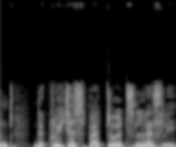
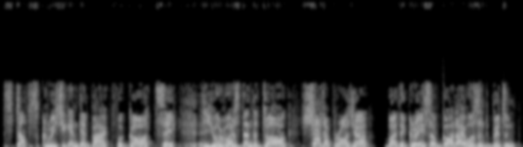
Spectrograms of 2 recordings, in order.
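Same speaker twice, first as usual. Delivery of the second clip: high, exasperated yelling; furious Larry; 12 semitones higher than usual. A narrator's reading. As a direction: yell at everyone to shut up. Larry yelling amid the chaos.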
